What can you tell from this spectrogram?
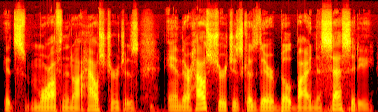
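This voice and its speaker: A young man co-hosting a casual faith podcast, talking in animated bursts and laughing often. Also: on the low side, normal speed, no room sound, studio quality. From Ukraine. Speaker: podcast co-host. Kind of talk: casual chat.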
